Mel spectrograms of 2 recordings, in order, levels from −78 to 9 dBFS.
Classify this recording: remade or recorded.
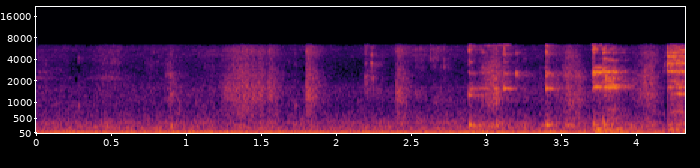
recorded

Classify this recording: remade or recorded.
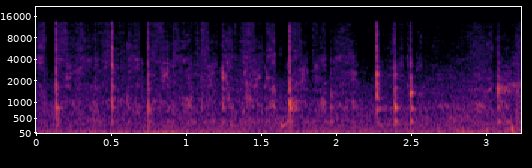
recorded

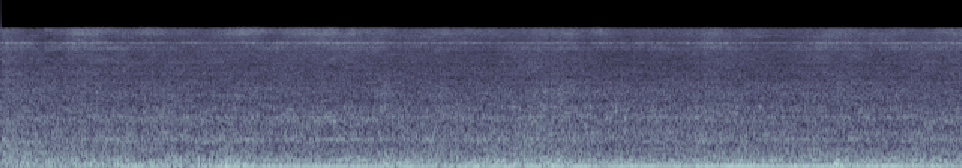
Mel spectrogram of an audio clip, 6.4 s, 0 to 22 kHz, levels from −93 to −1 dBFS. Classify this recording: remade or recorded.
remade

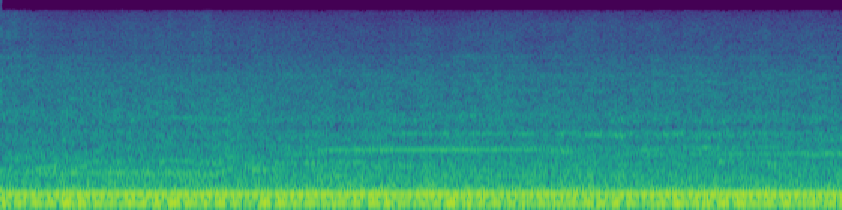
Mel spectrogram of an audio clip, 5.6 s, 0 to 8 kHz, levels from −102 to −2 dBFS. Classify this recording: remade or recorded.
remade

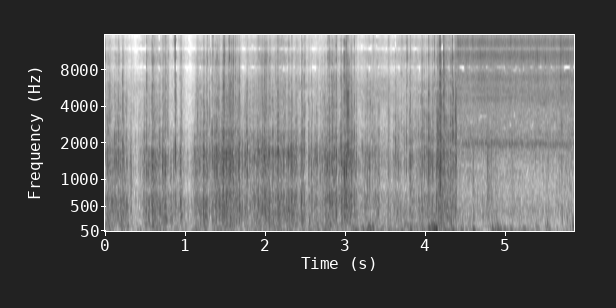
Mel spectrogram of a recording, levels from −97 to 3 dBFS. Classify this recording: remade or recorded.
recorded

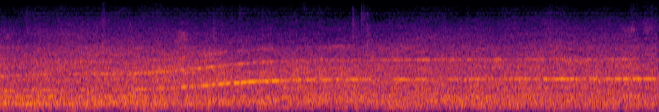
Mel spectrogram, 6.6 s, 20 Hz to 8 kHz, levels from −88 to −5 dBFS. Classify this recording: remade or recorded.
remade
